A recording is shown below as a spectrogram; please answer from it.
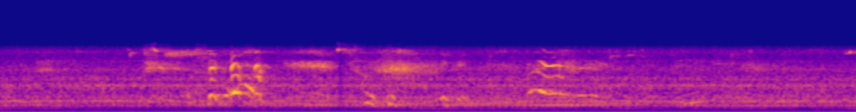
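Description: Short high-pitched squeals from girls' voices, a cluster about one and a half seconds in and another about four seconds in.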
